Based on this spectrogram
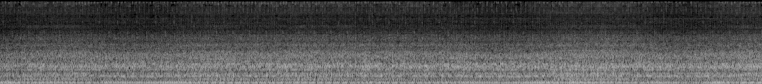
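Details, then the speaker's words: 1990 Honda Accord 2.2 4-cylinder at idle, before repair: idle note sags and recovers as wiggling the alternator harness makes charging cut in and out, audibly changing alternator load; bad connection in alternator harness or alternator. "so now I'm charging but if I'm wiggling that thing around see that drop down you can even hear the load changing on the alternator on the engine just by wiggling it"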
